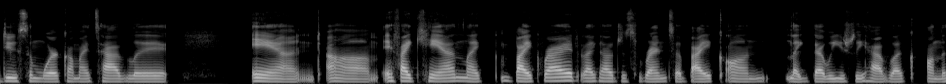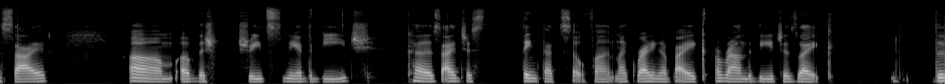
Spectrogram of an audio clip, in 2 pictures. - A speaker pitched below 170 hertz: Yes, low, 135 Hz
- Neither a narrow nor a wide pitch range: No, narrow, 1.8 semitones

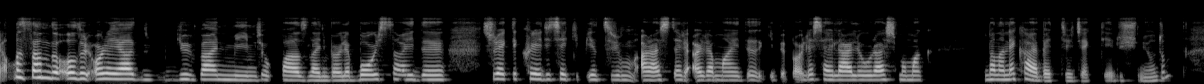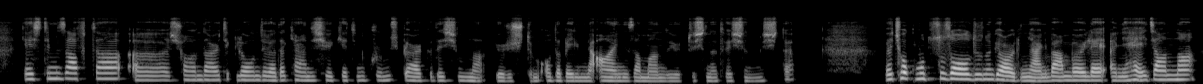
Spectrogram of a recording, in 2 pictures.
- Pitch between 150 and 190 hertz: No, high, 205 Hz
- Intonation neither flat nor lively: Yes, average, 3.7 semitones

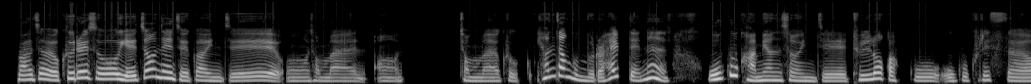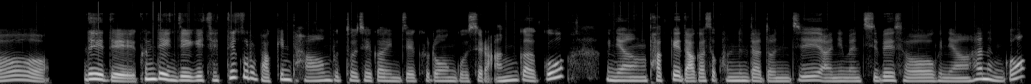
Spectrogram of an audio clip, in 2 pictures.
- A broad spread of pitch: No, average, 5.0 semitones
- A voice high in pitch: No, medium, 180 Hz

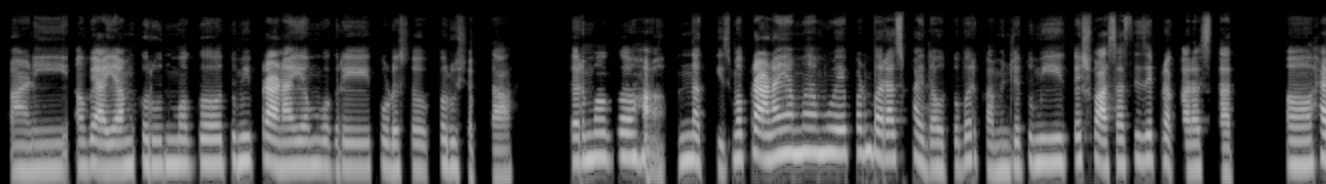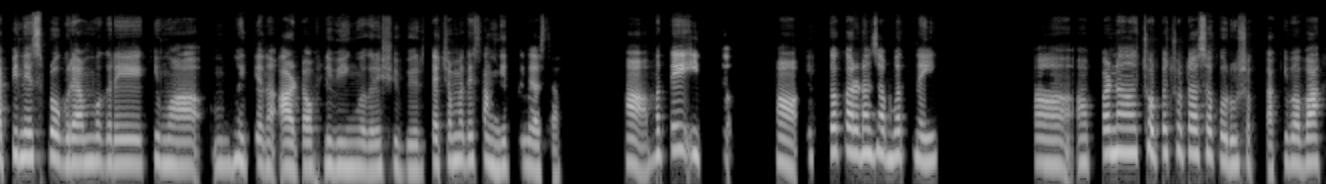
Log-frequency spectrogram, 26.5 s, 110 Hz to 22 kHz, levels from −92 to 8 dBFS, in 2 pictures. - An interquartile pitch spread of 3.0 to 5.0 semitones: Yes, average, 4.2 semitones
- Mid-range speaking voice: No, high, 205 Hz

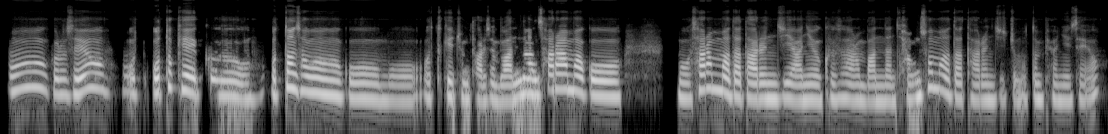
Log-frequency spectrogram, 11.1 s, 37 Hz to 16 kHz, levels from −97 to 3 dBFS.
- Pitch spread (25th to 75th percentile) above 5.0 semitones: Yes, wide, 5.4 semitones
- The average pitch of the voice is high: Yes, high, 200 Hz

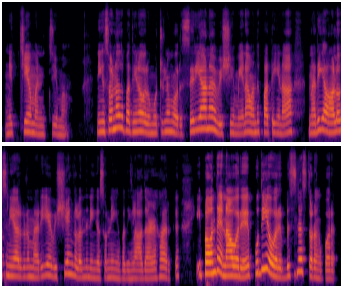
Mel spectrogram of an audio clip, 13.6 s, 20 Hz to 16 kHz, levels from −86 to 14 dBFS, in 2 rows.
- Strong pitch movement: No, average, 3.7 semitones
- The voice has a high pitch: Yes, high, 210 Hz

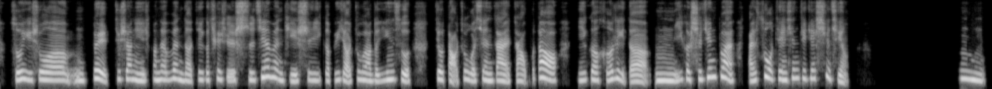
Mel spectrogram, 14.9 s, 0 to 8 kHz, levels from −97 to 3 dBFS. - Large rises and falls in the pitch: No, average, 3.2 semitones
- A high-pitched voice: Yes, high, 210 Hz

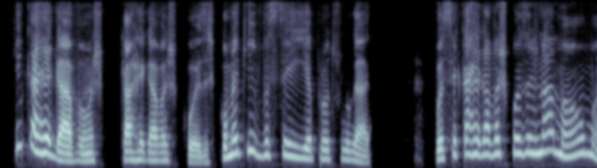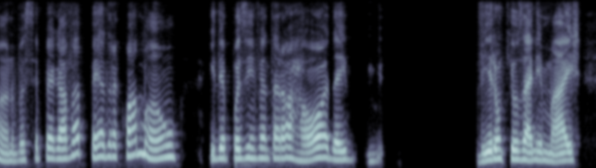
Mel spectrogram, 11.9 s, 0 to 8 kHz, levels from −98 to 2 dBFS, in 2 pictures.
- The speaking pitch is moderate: Yes, medium, 180 Hz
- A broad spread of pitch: Yes, wide, 8.1 semitones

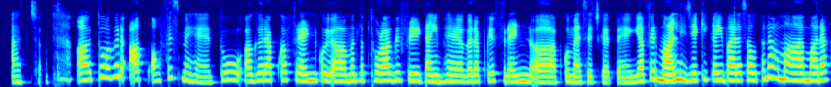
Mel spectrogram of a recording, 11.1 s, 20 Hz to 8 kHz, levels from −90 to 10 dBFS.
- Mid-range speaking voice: No, high, 245 Hz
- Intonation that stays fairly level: No, average, 3.4 semitones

